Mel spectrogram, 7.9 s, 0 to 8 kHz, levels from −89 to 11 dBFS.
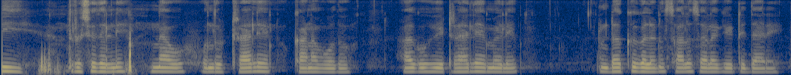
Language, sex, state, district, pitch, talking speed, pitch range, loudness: Kannada, male, Karnataka, Koppal, 155 Hz, 105 wpm, 150-160 Hz, -26 LUFS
